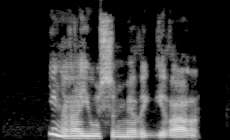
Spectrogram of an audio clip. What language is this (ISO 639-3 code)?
kab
